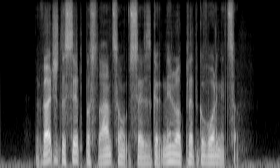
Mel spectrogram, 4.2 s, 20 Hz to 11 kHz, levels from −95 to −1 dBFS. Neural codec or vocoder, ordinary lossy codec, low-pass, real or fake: autoencoder, 22.05 kHz, a latent of 192 numbers a frame, VITS, trained on many speakers; none; none; fake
